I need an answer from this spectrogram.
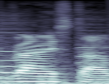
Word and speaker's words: Ristar: I pronounce it Ristar, like Ricicles.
